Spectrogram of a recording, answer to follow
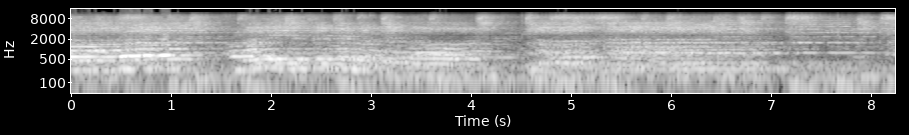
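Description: Children's choir singing a gospel worship song in held phrases, pausing briefly between lines.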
